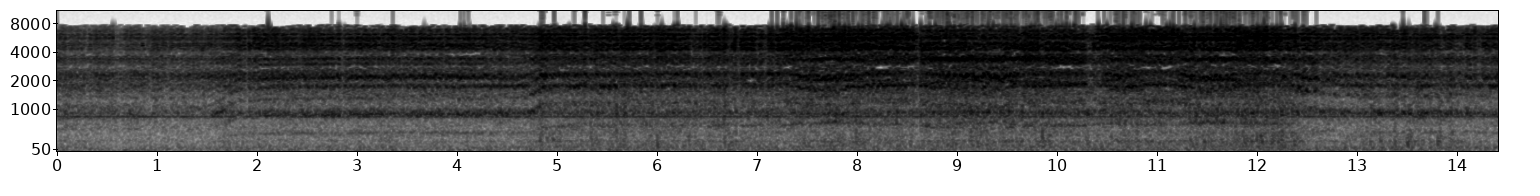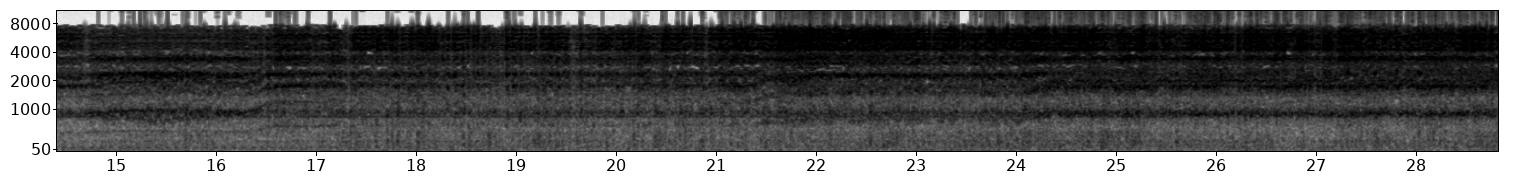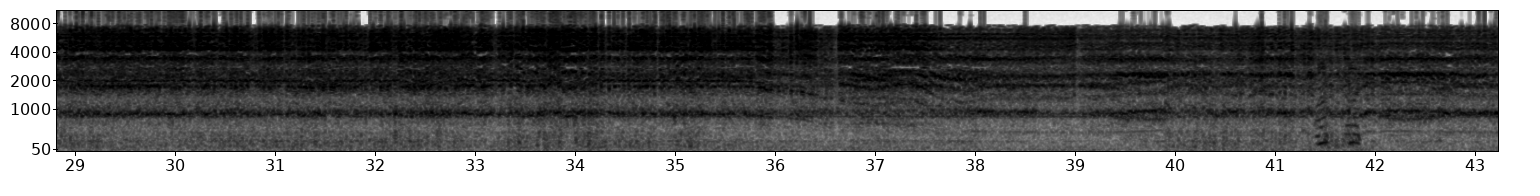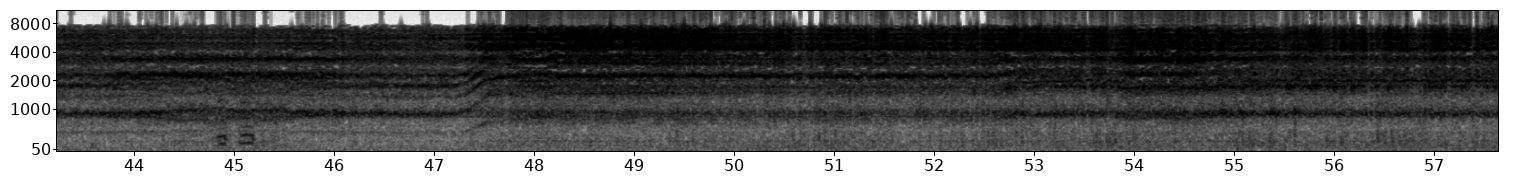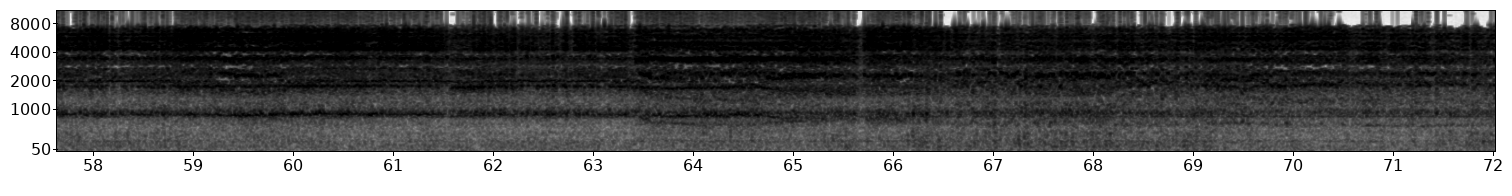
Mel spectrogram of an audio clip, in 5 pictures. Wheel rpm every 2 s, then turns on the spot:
70, 110, 140, 160, 160, 160, 130, 120, 150, 160, 170, 200, 220, 230, 230, 230, 230, 230, 170, 120, 110, 110, 110, 130, 200, 200, 210, 220, 230, 220, 230, 230, 200, 170, 160, 160.
none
